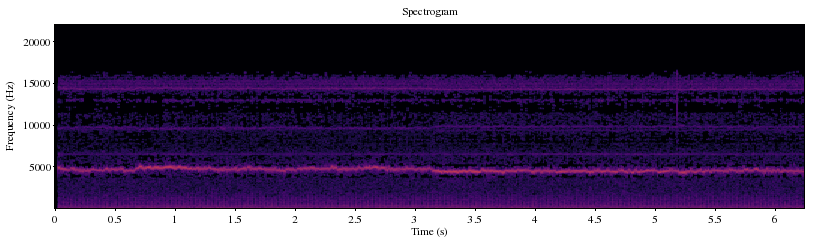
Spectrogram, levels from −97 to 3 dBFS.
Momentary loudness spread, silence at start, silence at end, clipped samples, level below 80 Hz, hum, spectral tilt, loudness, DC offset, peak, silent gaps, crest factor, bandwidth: 6 LU; 0 s; 0 s; under 0.1%; -68 dBFS; 50 Hz at -65 dBFS; -1.5 dB/octave; -50 LUFS; under 0.1%; -40 dBFS; none; 14 dB; 16.5 kHz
